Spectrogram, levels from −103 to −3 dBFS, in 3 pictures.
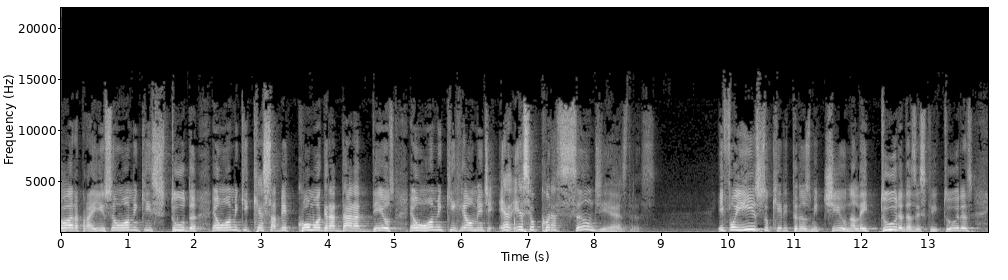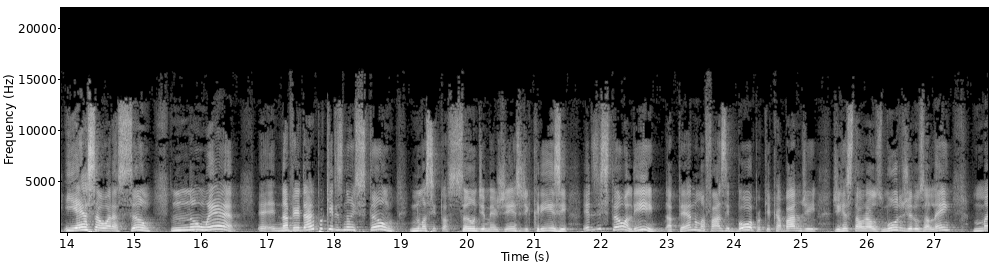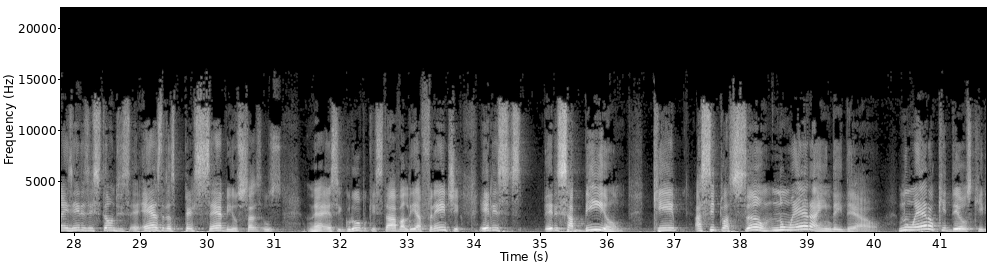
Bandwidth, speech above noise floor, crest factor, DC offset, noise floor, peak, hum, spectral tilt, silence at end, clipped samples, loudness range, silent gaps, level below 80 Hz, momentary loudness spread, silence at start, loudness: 14.5 kHz; 31 dB; 18 dB; under 0.1%; -50 dBFS; 0 dBFS; none; -4 dB/octave; 0 s; under 0.1%; 3 LU; none; -36 dBFS; 10 LU; 0 s; -20 LUFS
